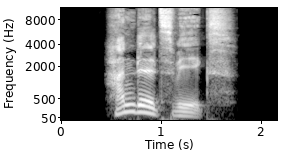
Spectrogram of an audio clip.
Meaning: genitive singular of Handelsweg
- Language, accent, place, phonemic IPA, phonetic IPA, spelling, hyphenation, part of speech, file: German, Germany, Berlin, /ˈhandəlsˌveːks/, [ˈhandl̩sˌveːks], Handelswegs, Han‧dels‧wegs, noun, De-Handelswegs.ogg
